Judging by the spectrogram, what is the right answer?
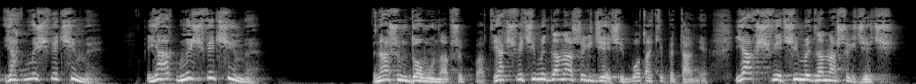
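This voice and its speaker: Guy preaching, kinda high voice, lots of rhetorical questions, really lively up and down. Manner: repeats rhetorical questions, swings between loud and soft; earnest, exhorting. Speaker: lay preacher. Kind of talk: sermon.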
